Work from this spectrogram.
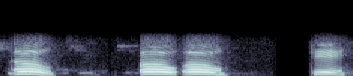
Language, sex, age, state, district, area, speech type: Bodo, female, 60+, Assam, Chirang, rural, conversation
